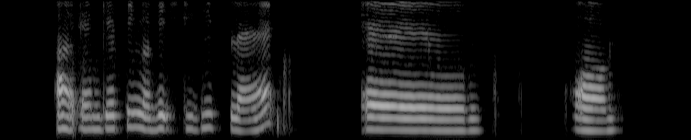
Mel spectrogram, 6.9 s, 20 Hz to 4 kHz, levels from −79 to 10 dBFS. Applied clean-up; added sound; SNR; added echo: neural mask model DeepFilterNet 3.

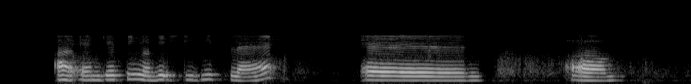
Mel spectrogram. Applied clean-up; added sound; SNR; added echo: neural separator model SepFormer DNS4.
